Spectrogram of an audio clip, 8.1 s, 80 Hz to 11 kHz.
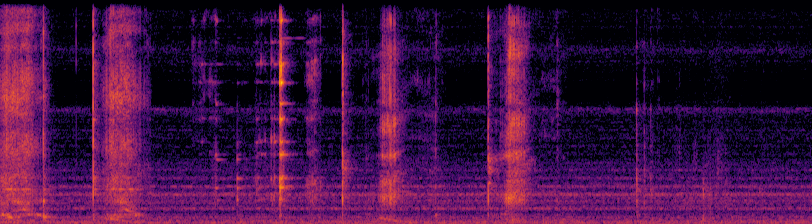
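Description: Hand file rasped across a quenched 1075 carbon steel knife blade in a file test of its hardness: about four short strokes with a few sharp clicks of the file against the steel, stopping about five seconds in.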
